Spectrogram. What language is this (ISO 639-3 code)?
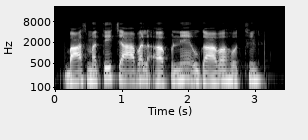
mag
